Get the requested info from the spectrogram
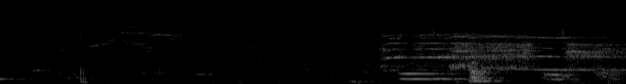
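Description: A rooster crowing once, faintly, a single long call of about two seconds starting about four seconds in.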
